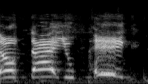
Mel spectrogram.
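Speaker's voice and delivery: very loud, high screaming.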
